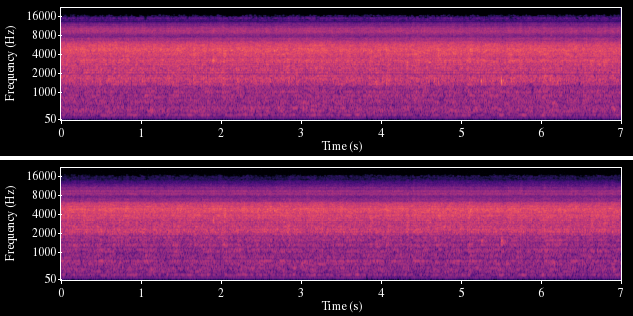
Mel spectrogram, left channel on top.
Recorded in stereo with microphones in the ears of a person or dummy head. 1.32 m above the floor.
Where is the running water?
70° left (ahead or behind), 4 m.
